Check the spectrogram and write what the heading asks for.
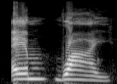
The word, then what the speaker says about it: my: ออก เสียง เย่อะ แต่ ถ้า Y อยู่ หลัง พยัญชนะ ต้น และ คำ ๆ นั้น มี พยางค์ เดียว จะ ออก เสียง เป็น สระ ไอ หรือ สระ อ ค่ะ ยก ตัว อย่าง เช่น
